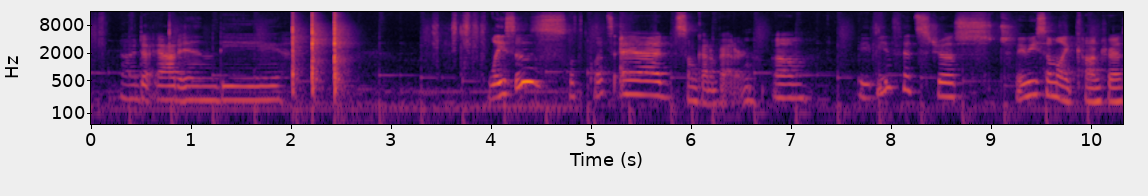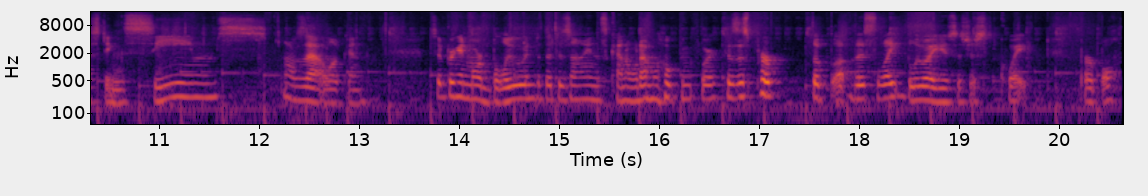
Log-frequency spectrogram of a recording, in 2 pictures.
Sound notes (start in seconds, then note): 2.0 Taps sharpie on book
